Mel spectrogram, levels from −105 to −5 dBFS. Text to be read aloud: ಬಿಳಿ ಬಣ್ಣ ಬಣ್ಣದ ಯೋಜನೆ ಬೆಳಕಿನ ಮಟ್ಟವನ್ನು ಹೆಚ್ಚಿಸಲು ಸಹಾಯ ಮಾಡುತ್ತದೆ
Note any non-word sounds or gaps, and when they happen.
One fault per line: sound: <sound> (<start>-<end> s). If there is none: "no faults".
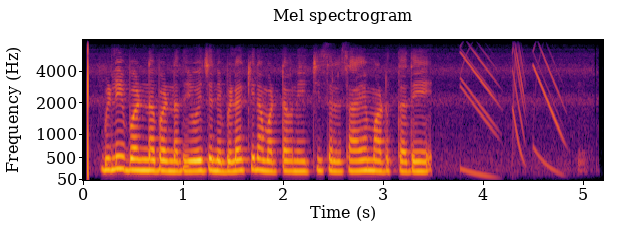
sound: chirp (3.8-4.9 s)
